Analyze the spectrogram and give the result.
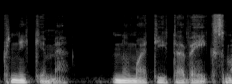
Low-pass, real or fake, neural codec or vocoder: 10.8 kHz; fake; codec, 24 kHz, 0.9 kbps, WavTokenizer, small release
